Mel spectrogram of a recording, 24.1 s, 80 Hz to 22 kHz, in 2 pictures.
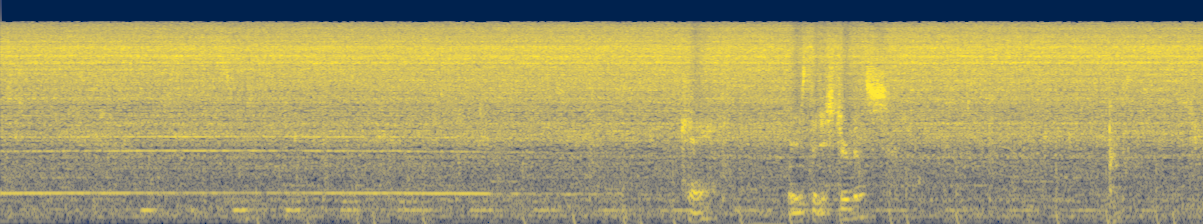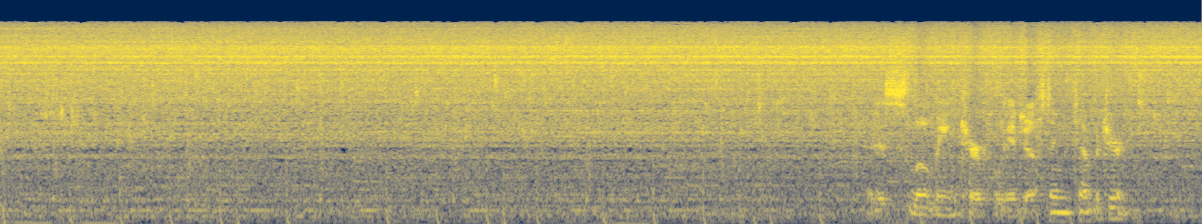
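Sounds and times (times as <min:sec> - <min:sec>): shower water running: 0:00.0 - 0:24.0.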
